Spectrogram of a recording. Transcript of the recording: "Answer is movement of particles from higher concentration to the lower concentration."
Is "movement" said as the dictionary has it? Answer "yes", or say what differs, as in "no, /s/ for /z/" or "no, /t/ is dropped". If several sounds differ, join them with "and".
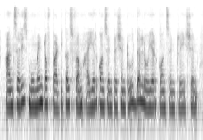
no, /v/ is dropped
